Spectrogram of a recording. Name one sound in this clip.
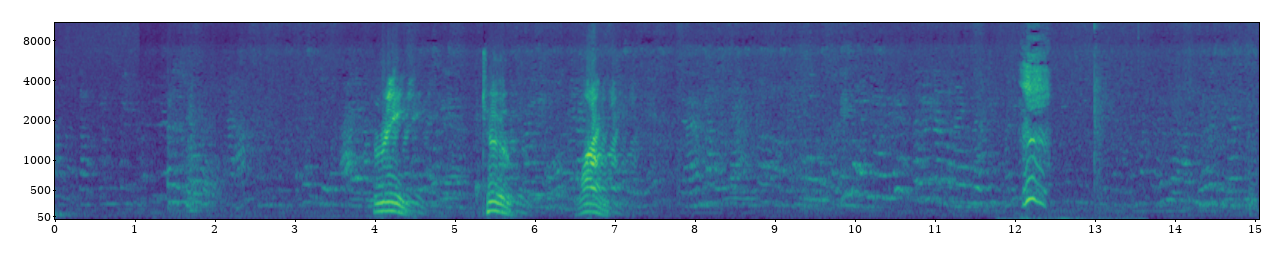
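A young woman talks nervously close by.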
